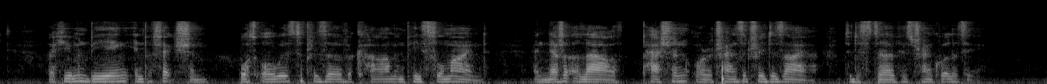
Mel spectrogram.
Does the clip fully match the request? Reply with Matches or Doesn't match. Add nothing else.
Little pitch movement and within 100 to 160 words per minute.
Matches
